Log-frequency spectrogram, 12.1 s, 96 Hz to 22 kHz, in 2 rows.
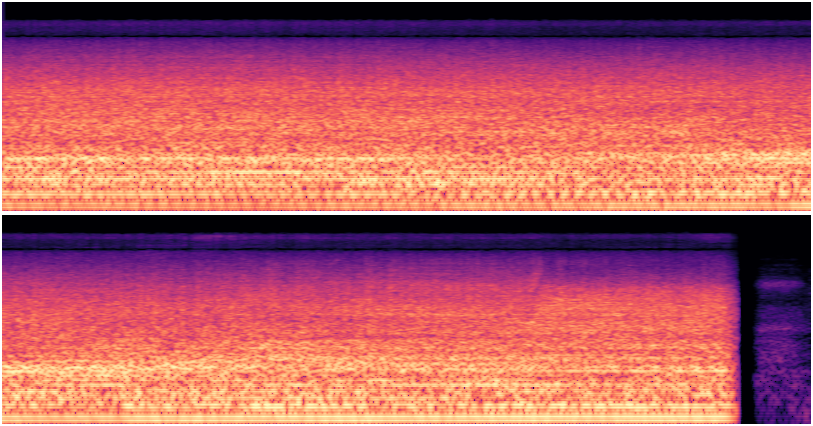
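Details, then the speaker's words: Woodmizer LT70 sawmill, Caterpillar-badged Perkins 2.2 four-cylinder diesel, sat for years, first start after bleeding old fuel. Steady low idle, even beat, no misses or knocks, firing on all four; normal idle. "all right she's running good"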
